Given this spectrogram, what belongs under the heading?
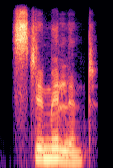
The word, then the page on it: stimulant: Indian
